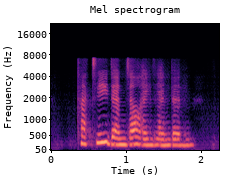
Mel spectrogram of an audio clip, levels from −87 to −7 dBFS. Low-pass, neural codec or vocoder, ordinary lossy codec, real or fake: 7.2 kHz; codec, 16 kHz, 0.5 kbps, FreqCodec, smaller model; none; fake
